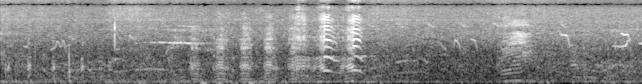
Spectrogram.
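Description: Farmyard poultry calling: a quick run of short honking calls about halfway through, with a few scattered smaller calls around it.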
